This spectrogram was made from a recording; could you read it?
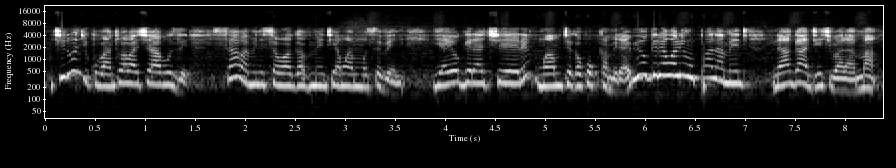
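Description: A man's voice: high-pitched, muffled recording. A Ugandan man making an emphatic political speech in a broadcast clip.

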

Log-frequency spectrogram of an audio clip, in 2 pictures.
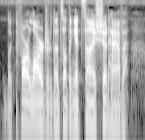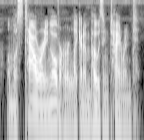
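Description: A man with a deep voice reads fiction as a narrator. His delivery is scripted and dramatic, recorded dry and close. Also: fairly even intonation, a little fast, no room sound.

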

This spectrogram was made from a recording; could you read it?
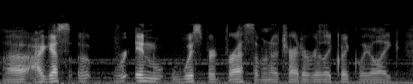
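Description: A man playing a tabletop role-playing game, speaking casually in a hesitant, halting way. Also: fairly low pitch, sharp tone, dull audio. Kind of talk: casual improvised role-play.

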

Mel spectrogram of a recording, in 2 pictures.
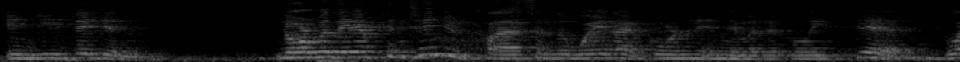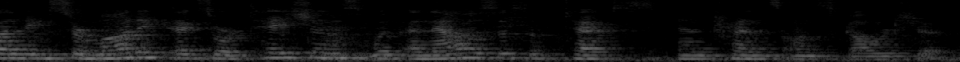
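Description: A middle-aged woman delivers a wry, anecdotal tribute at an academic conference. She is picked up from a distance in an echoing room, with clear noise behind her. Her talk moves between prepared notes and amused asides. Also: mid-range voice, moderate pace, a little mellow. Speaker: panel speaker, New Testament scholar. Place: large indoor conference session room. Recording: roomy, distant mic, clear background noise.

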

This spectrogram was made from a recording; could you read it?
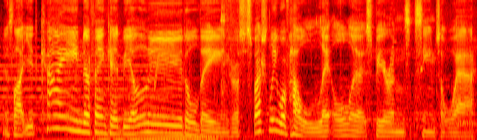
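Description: Slow, rambling man doing game commentary. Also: medium pitch, big pitch swings. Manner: rambling, grumbling asides. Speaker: gaming video host. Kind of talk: casual game playthrough commentary. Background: game music.

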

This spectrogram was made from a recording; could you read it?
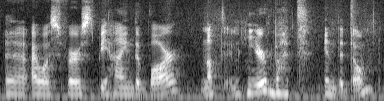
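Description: A woman's voice: lowish voice, normal speed, a little hiss or hum. A young woman from Syria, a guest in a casual interview, talking earnestly with many fillers and restarts in a cafe. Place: cafe, indoors.

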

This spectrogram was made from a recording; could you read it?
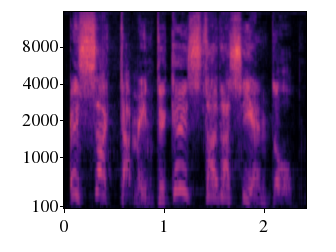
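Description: A man's voice: very high voice, huge pitch swings, measured pace, vocal fry, pushed and bright, breathy edge, heavily acted. A man with a Latin American Spanish accent voicing a stern, commanding older fire officer in a cartoon. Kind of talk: animated cartoon dub.

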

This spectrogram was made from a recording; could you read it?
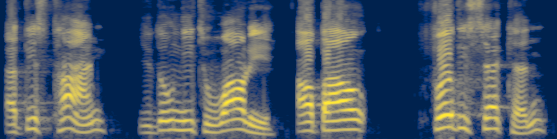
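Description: A presenter gives a product walkthrough in careful, halting, non-native English, pausing often to find words. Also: medium pitch, animated, no echo, clean studio sound. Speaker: product demonstrator.

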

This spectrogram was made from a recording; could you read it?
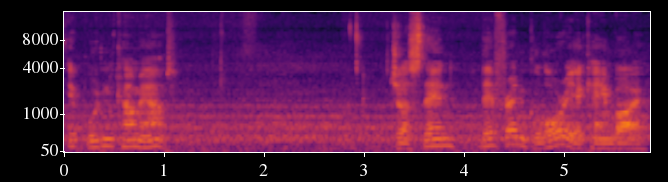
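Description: A middle-aged man with a medium-pitched voice reads a picture book aloud for small children. His phrasing is deliberate and sing-song. The home recording has clear background noise. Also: animated. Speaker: children's story reader. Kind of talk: read-aloud picture book storytelling for preschoolers. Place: indoors in a room at home. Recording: clearly noisy home recording, room ambience.

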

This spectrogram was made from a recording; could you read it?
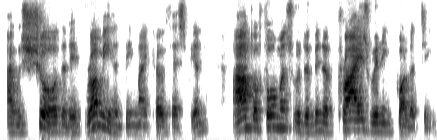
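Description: A man's voice: a little high, a bit bright, muffled recording. A man, reading his own memoir aloud over a video call with dry, wry humor. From England. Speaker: memoir reader.

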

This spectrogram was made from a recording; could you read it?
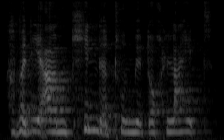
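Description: A woman voicing a poor, soft-hearted father in a fairy tale, troubled and pleading. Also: a little high, level tone, moderate pace, natural voice. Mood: distressed. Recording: roomy home recording.

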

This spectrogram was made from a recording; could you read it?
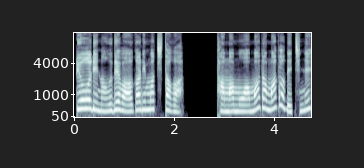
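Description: A woman's voice: high voice, normal speed, bright, forceful tone, no room sound, clean studio sound. A woman voicing a small, strict and prim sparrow-spirit girl in an anime game, with a childlike lisp and polite but scolding speech. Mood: prim, critical. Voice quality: childlike, lisping. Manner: polite but scolding, quirky verbal tic. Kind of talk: anime game character voice lines.

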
